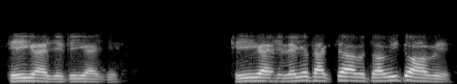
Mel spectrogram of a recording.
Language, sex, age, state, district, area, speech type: Bengali, male, 60+, West Bengal, Hooghly, rural, conversation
